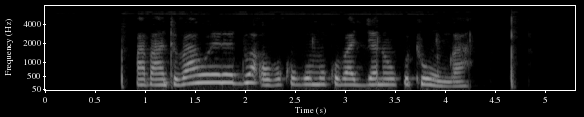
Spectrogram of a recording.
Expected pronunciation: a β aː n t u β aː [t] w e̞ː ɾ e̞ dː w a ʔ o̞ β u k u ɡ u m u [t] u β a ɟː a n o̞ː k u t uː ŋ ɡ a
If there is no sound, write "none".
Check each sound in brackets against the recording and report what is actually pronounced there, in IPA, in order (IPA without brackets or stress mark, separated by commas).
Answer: none, k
